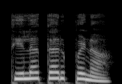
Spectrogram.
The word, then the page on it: ತಿಲತರ್ಪಣ: Kannada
